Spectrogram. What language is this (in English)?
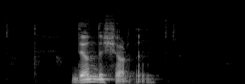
Galician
